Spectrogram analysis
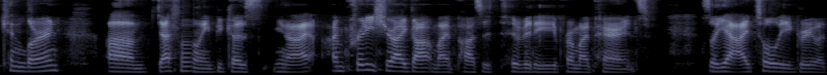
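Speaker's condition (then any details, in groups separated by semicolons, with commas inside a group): Cleft lip and palate; talking and singing hard while growing up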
